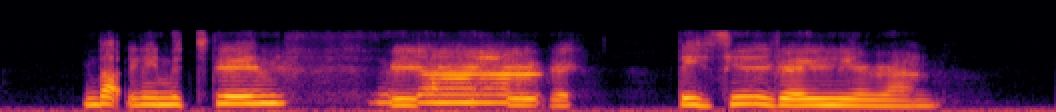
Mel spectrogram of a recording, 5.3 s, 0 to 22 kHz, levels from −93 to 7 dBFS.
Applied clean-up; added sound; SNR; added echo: neural diffusion model UNIVERSE++.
